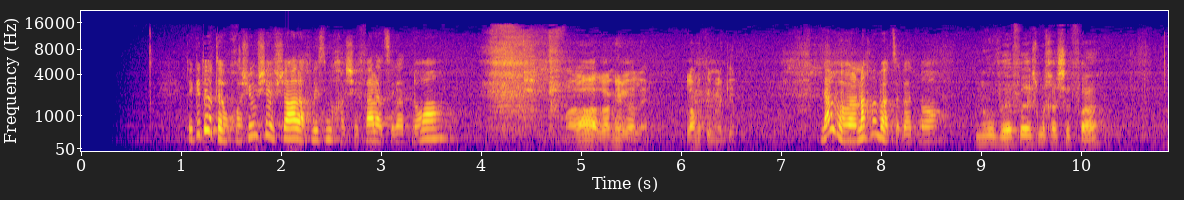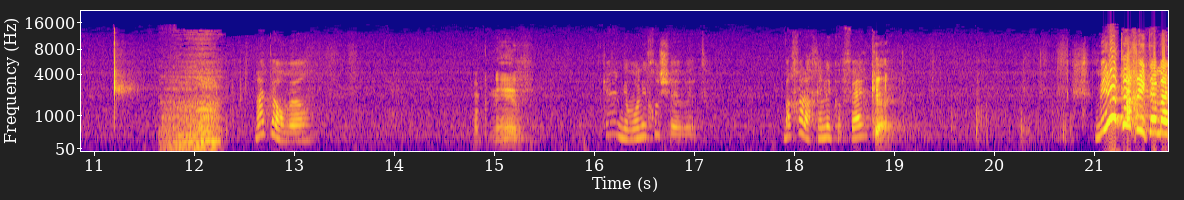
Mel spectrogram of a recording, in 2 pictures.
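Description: A young woman talks calmly nearby.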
